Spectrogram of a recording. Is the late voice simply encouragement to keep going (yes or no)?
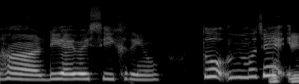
yes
